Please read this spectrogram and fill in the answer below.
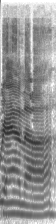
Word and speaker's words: Branagh: This Branagh? guy. How do you say his last name? Branagh.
